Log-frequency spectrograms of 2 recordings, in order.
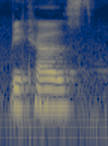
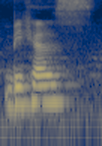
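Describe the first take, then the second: No difference in how they are said.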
